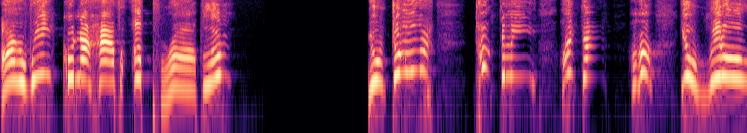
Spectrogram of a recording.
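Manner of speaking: very high, squeaky cartoon mouse voice. After the other speaker names the squeaky voice as a favorite, squeaky South Park voice. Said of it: "Mouse from South Park".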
